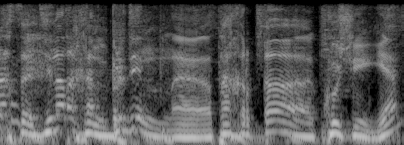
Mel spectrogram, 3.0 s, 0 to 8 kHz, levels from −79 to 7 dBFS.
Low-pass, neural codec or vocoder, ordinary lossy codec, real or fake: 7.2 kHz; none; none; real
